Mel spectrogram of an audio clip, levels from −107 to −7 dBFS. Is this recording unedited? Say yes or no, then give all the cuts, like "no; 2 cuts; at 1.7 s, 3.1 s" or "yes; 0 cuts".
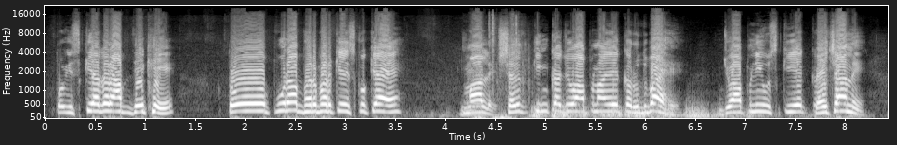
no; 1 cut; at 4.6 s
